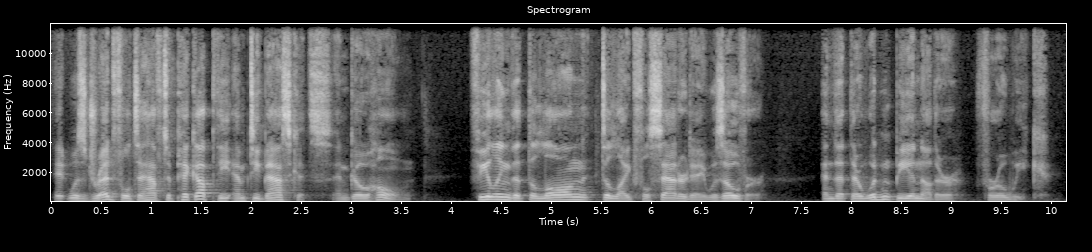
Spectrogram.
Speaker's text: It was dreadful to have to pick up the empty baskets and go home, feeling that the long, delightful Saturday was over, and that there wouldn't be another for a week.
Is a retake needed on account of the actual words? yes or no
no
